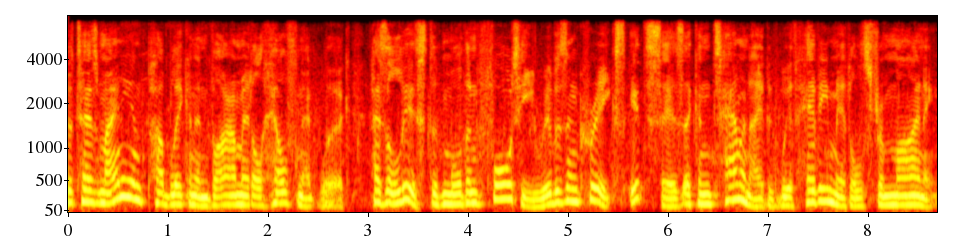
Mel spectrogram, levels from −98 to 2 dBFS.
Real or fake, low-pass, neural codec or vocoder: real; 7.2 kHz; none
